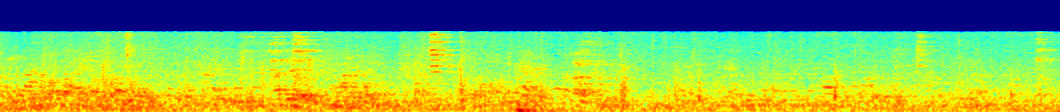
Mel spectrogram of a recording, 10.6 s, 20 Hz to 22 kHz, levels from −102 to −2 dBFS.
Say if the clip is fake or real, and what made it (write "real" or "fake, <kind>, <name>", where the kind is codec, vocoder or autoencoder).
real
